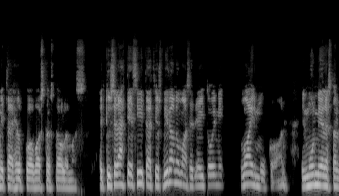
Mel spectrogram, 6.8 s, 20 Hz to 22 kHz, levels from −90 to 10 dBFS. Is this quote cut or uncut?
cut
